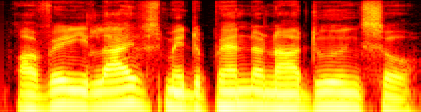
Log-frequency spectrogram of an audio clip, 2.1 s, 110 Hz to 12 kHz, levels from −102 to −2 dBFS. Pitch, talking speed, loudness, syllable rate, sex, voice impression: 120 Hz, 255 wpm, -14 LUFS, 6.2 syllables/s, male, very masculine, slightly young, adult-like, thick, slightly tensed, weak, slightly dark, slightly soft, clear, fluent, slightly raspy, cool, intellectual, slightly refreshing, sincere, very calm, friendly, slightly reassuring, unique, slightly elegant, slightly wild, slightly lively, kind, modest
